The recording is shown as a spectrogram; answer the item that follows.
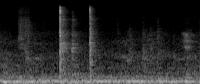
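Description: Steady low buzz of a 2003 ThyssenKrupp hydraulic elevator, heard inside the car, with two sharp clicks a little after half a second and again just before a second in.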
